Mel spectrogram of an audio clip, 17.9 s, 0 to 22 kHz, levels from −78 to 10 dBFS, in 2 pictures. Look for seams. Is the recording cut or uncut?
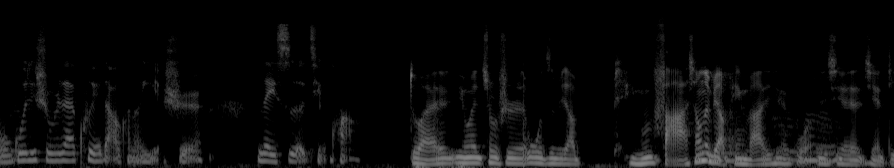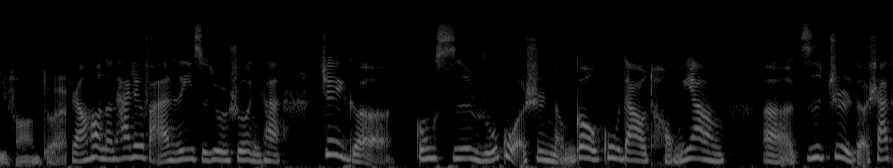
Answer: cut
